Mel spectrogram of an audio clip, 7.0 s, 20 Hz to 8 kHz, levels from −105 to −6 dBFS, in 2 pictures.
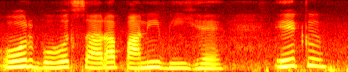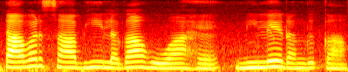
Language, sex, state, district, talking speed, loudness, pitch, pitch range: Hindi, female, Chhattisgarh, Bilaspur, 145 wpm, -19 LUFS, 220 Hz, 200-235 Hz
